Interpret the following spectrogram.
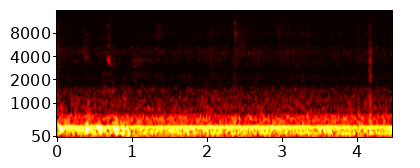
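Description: Steady running noise inside the carriage of an LNER Azuma Class 801 electric train at speed: a continuous low rumble with a constant hum.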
